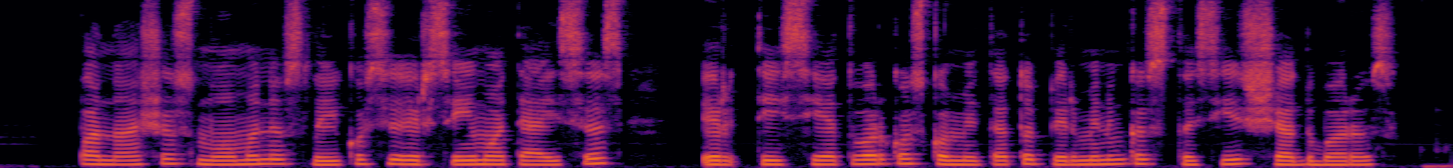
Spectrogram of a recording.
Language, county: Lithuanian, Kaunas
